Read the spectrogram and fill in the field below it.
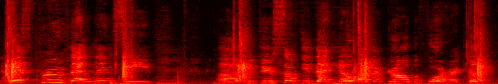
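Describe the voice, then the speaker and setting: A man's voice: very high-pitched, steady tone, moderate pace. A young man giving a playful best man's wedding toast, switching between speech and comic sung verses. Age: young adult. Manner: playful, performing to the guests. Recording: distant mic, loud music behind.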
